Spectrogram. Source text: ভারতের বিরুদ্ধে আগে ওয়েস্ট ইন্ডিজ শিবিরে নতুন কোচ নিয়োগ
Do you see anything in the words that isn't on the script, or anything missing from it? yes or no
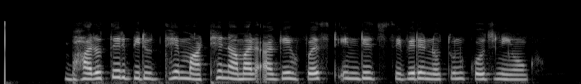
yes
